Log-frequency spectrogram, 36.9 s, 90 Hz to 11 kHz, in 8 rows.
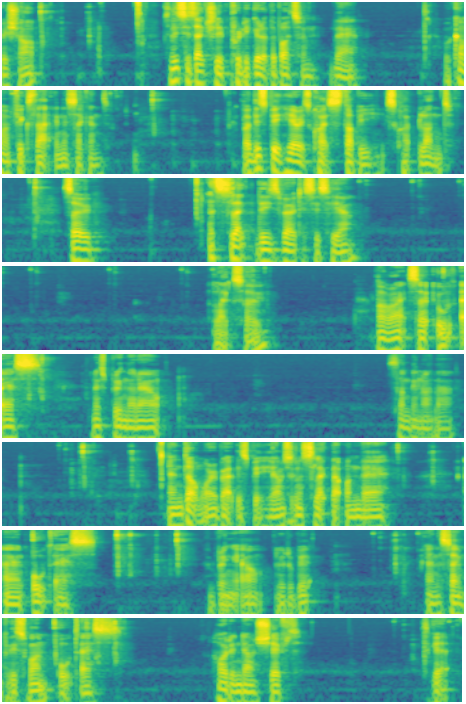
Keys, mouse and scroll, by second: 0.2-0.6 scroll up 2, 0.6 shift+middle click, 1.7-2.0 scroll up 1, 2.0 middle click, 3.4 middle click, 5.0 click, 5.7 click, 6.0-6.3 scroll down 2, 6.3 shift+middle click, 6.8 shift+middle click, 9.3 scroll down 1, 9.7 shift+middle click, 10.2 middle click, 11.3 click, 11.7 shift+middle click, 12.8 shift+click, 13.3 shift+click, 14.9 shift+click, 15.7 shift+click, 16.5 middle click, 17.1 shift+scroll down 1, 17.5 shift+middle click, 18.7 alt+s, 23.7 click, 24.1 shift+middle click, 25.5 middle click, 28.9 alt+s, 31.4 shift+click, 33.2 alt+s, 36.3 shift+click, 36.8 click.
